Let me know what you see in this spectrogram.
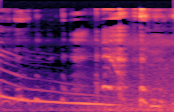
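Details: An infant smiling at fake sneezes gives a brief, falling, tonal cry or squeal, followed by softer babbling sounds in a small room; infant cry.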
